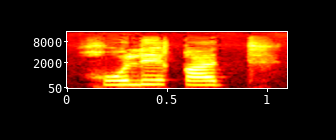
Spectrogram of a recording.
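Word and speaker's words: خُلِقَتْ: Okay, khuliqat. Khuliqat. Yeah, so there's no jerk sound at the end because this ta is not part of the 5 letters of qalqala.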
